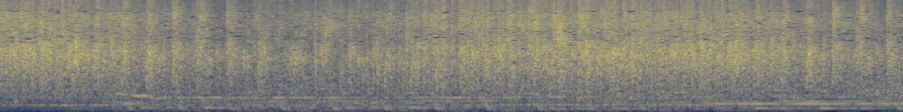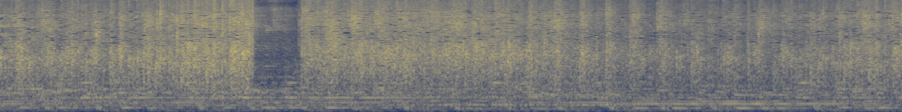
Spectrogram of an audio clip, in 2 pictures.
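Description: Audience applauding steadily over music with long held notes. The clapping drops out for a moment about twelve seconds in.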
